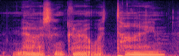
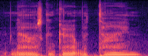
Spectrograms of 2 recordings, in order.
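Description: Both takes have the same delivery.

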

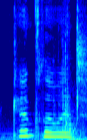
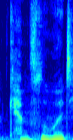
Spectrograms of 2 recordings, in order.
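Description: First: Much higher, soft, put-on squeak; playful high mock voice; squeaky silly voice. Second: Said in the usual way. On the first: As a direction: chirp the item name in a cartoon voice. Repeats item name in odd voice.

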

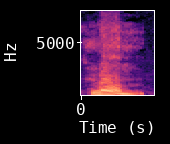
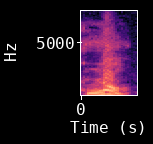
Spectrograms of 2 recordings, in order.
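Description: First: نوم with the lips shut on final m; m pronounced as m. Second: نو with no m sounded at the end; m read as n. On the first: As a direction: say نوم closing on a sounded m. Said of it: "وممكن أنها تنطق". (نطق نوم بميم ظاهرة) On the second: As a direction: say نو as French "nom", nasal vowel. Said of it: "ممكن أنها تنطق كآن". (نطق نو دون ميم ظاهرة) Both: Shown as a demonstration.

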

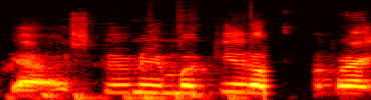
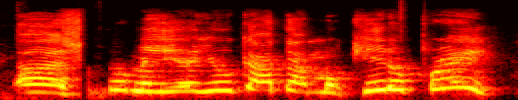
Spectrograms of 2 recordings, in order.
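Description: First: High, meek retelling; imitating the caller again. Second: High timid voice; imitating the late caller. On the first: Laughing while replaying the doorstep caller, high meek voice. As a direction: mimic the timid caller. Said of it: "repeating the caller's line". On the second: Night caller at the firehouse door, high meek voice. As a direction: ask sheepishly like a stranger at the door. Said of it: "and he goes".

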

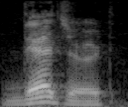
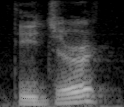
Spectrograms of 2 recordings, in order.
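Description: First: "desert" as DEZ-ert, first syllable punched; stress on first syllable. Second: "desert" as di-ZURT, second syllable punched; stress on second syllable. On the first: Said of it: "데저트, 사막만 가-, 앞에 강세가 있고". ("desert"의 앞 음절에 강세) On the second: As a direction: say "desert" like dessert, stress at the end. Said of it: "디저트하고 인설트는 다 설트 뒤에 강세가". ("desert"의 뒤 음절에 강세) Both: Shown as a demonstration.

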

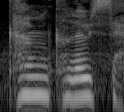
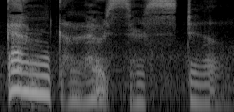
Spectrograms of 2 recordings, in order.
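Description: First: Slow unvoiced spider whisper on "Come closer"; spooky whisper. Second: Slow, drawn-out, softer voiced "come closer still"; creepy spider voice. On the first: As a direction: lure them in with a breathy hiss. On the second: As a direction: coax like a spider luring prey. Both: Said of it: "She's saying".

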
